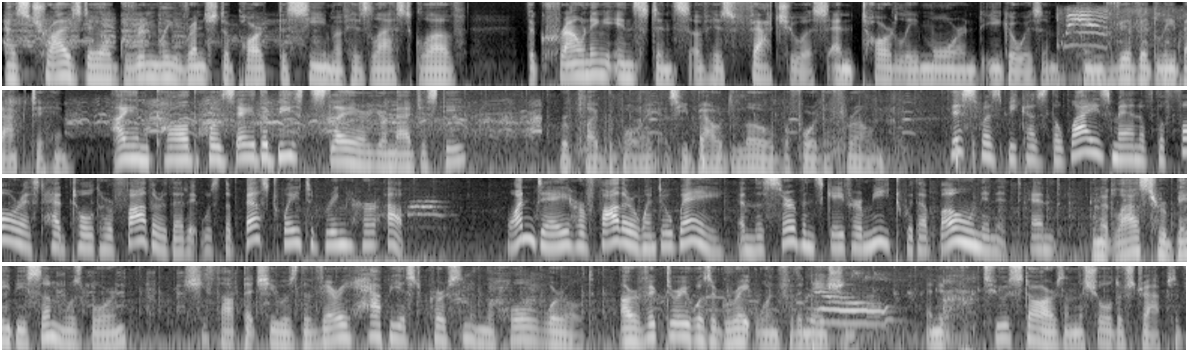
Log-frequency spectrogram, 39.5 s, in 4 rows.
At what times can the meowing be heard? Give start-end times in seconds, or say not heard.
8.8-10.3, 22.2-23.5, 36.3-37.8.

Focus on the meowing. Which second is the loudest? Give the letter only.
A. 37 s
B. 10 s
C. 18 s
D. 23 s
A.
